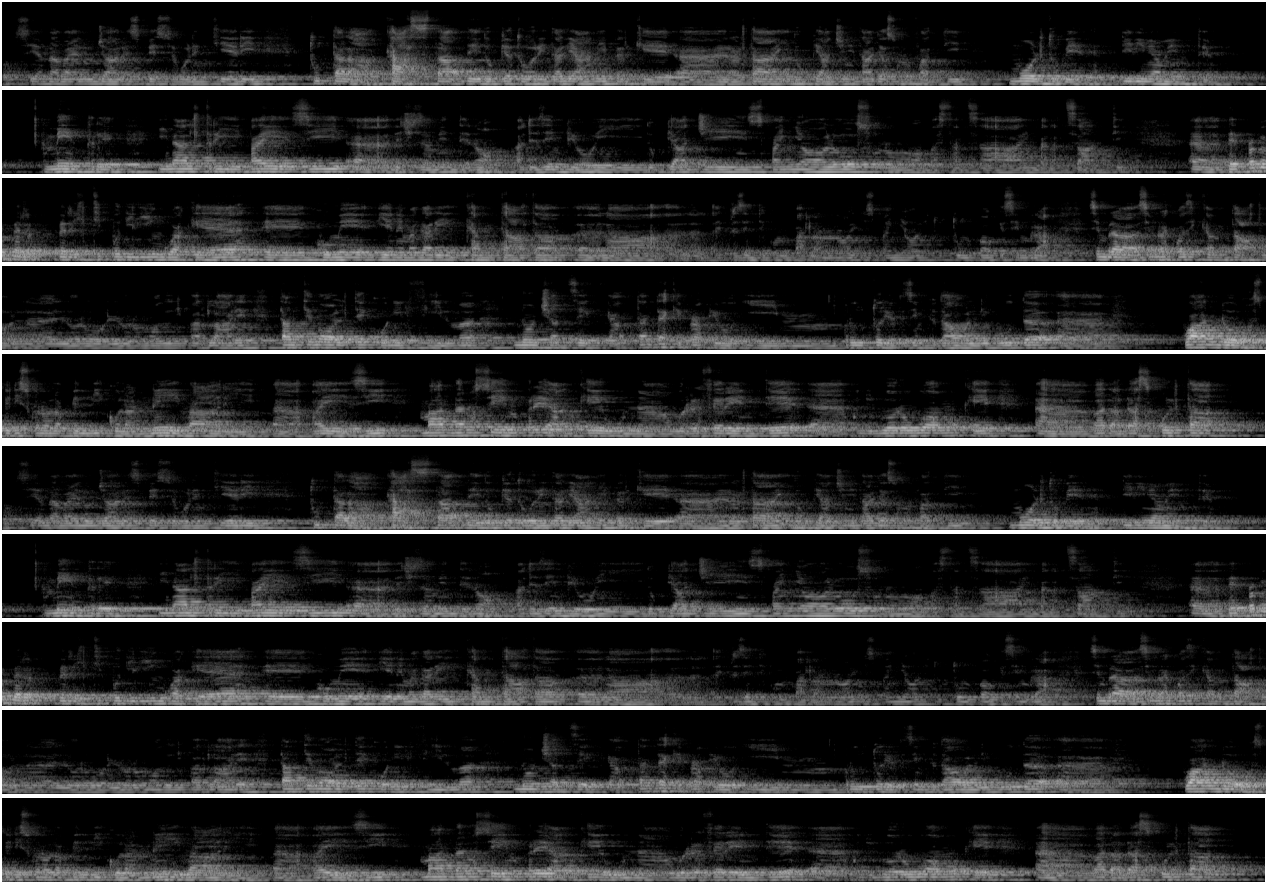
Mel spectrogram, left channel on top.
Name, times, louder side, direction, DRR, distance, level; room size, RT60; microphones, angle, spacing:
voice 1, 0.0-9.6 10.1-12.1 13.0-13.8 14.2-34.5 34.8-49.1 49.7-54.4 54.7-62.6, left 1 dB, 85° left, 2 dB, 2.5 m, -30 dB
14.0 x 12.0 x 7.0 m, 2.5 s
head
